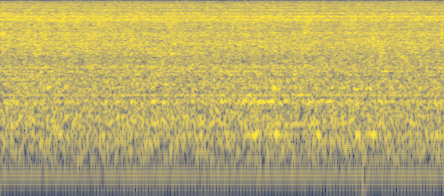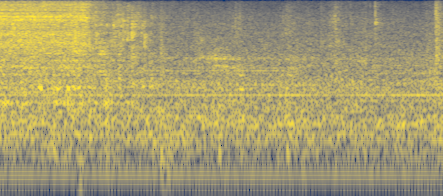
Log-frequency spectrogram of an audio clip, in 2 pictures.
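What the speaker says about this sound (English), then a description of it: "wash my hand again" Tap water runs steadily into a sink while hands are rinsed, a continuous close splashing hiss that thins slightly near the end, with no talking, in a kitchen during seafood seasoning.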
